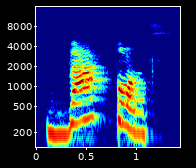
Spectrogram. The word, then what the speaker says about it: vacances: Always remember when the letter C is followed by the alphabet A, it gives you the hard sound ka, like kado. Okay? Instead of the soft s sound.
